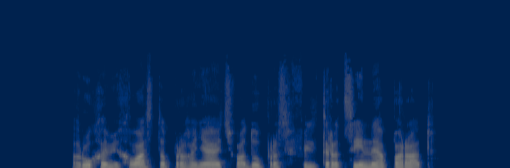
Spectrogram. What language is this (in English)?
Belarusian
